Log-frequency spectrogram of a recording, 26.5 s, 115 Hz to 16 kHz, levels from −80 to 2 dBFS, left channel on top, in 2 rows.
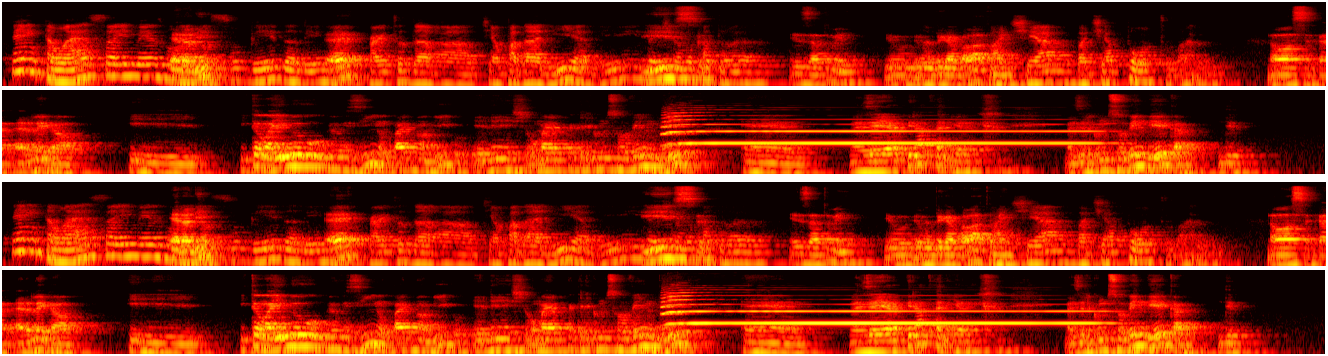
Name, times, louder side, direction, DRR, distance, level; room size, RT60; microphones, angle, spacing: voice 1, 0.1-7.6 9.2-9.4 9.9-12.2, left 2 dB, 25° left, -4 dB, 1.1 m, -33 dB
voice 2, 1.7-2.1 3.2-3.6 6.4-7.1 7.9-8.5 8.8-10.1 12.6-14.0 14.5-15.2 15.6-20.1 20.6-21.3 21.7-25.6, right 1 dB, 40° right, 0 dB, 1.5 m, -29 dB
Wind instrument woodwind instrument, 19.8-24.3, right 3 dB, 65° right, 2.1 m, -20 dB
7.4 x 4.4 x 5.9 m, 0.76 s
head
